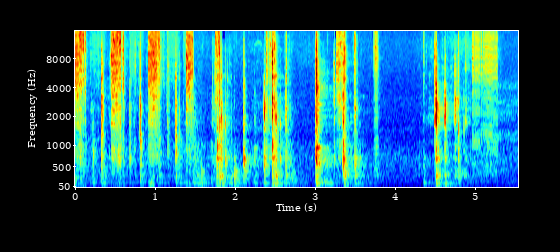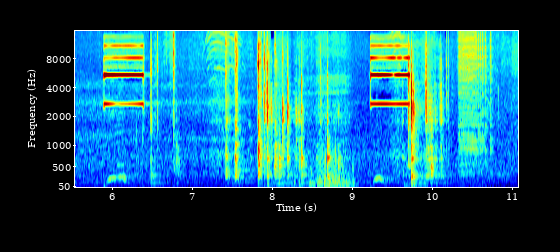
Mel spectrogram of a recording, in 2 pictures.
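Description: Nuts on a master cylinder of a 1999-2003 Toyota Solara are tightened and torqued, giving a run of quick metallic ratcheting clicks in short bursts, close and fairly loud, with two brief electronic beeps in between.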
